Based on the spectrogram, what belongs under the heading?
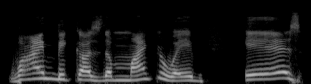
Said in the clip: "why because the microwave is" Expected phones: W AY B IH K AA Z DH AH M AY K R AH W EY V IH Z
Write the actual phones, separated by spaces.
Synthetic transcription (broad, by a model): W AY B IH K AA Z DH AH M AY K R AH W EY V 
